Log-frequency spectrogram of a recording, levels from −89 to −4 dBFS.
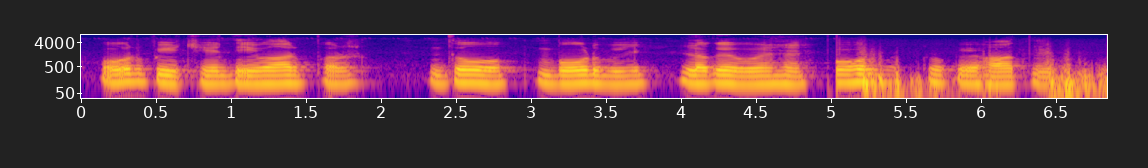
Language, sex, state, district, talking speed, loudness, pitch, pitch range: Hindi, male, Uttar Pradesh, Saharanpur, 130 wpm, -17 LUFS, 120 Hz, 115-125 Hz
